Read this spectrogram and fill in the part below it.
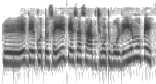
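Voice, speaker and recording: Bossy cartoon mother-in-law, super high voice, shrill and nasty. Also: normal speed, darkish tone. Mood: scolding. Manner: shrill and insulting. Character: harsh scolding mother-in-law, middle-aged woman. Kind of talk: cartoon voice acting.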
